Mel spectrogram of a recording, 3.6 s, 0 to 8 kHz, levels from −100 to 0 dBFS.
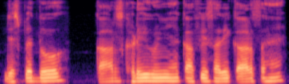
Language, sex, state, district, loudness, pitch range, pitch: Hindi, male, Uttar Pradesh, Lalitpur, -15 LUFS, 110-120 Hz, 115 Hz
